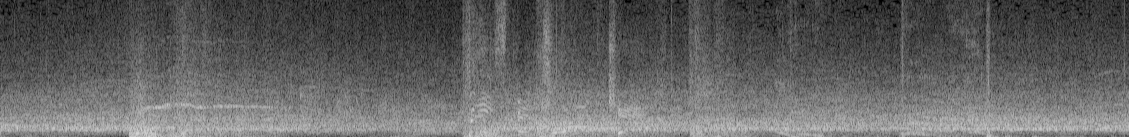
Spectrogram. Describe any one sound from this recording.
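Heavy thuds of bodies hitting a mat ring out.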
